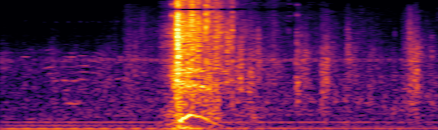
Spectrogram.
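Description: A sword strikes in a fight.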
